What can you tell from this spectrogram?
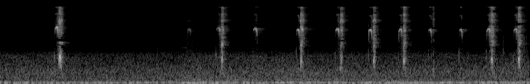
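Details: A squirrel at a bird feeder gives a series of sharp, high chirps, spaced unevenly over a steady low rumble.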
